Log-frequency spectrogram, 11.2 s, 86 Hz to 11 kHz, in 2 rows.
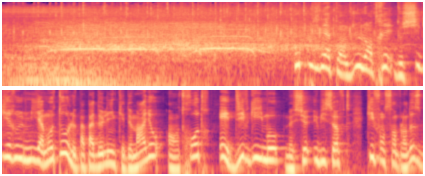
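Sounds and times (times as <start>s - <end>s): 
large indoor conference audience cheering and screaming: 0.0s - 5.8s
dense applause: 0.0s - 5.9s
shrill whistles: 0.4s - 5.6s
speech: 3.9s - 11.2s.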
